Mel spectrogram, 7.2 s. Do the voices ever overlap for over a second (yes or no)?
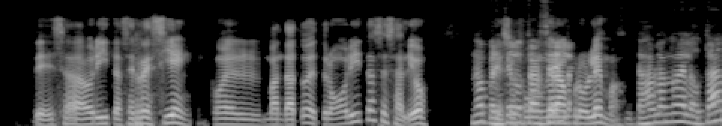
yes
